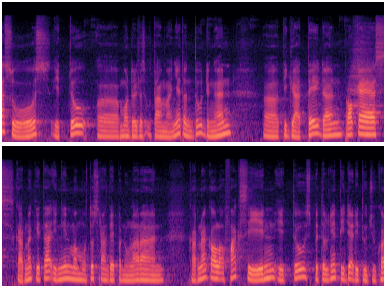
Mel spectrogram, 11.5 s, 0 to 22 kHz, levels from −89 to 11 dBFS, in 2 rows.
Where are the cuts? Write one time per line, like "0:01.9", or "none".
none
